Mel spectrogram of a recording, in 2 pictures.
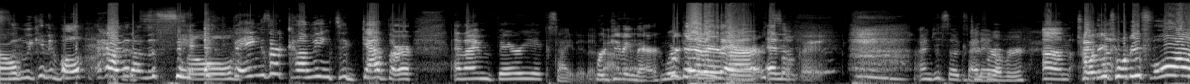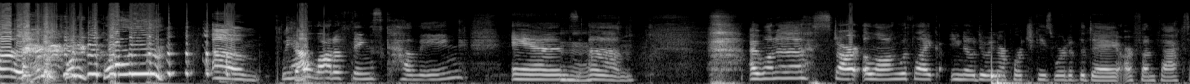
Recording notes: Now we need to figure out how to equalize our sound and not scream so loud directly by the microphones!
